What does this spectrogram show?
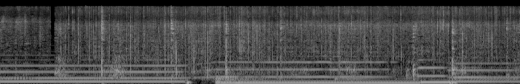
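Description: Sliced onion, garlic and green chillies sizzling in hot oil in a pan as they are stirred, a steady hiss with scattered small crackles.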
